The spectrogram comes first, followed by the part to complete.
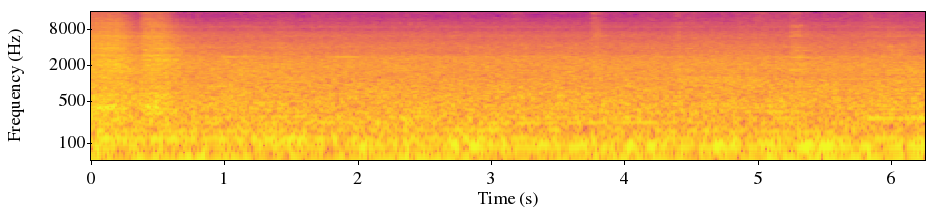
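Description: Steady background hiss with a low hum, like a shop's ventilation or fan running, with a brief rush of noise at the very start and no distinct event.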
